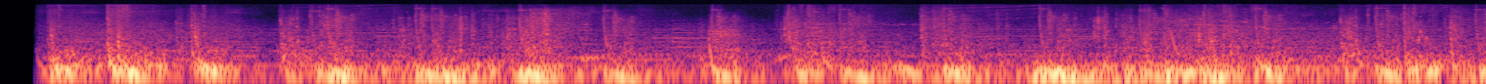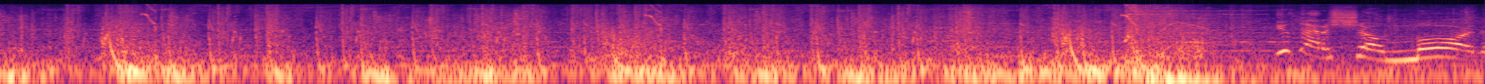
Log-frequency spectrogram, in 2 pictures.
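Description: A flaming weapon swings and whooshes in rapid bursts.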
